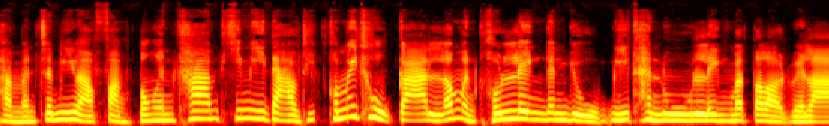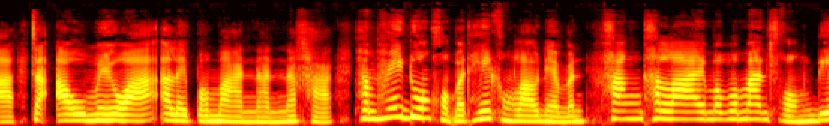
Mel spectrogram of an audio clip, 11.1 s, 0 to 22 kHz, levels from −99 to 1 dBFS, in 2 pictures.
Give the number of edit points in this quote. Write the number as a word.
two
